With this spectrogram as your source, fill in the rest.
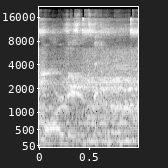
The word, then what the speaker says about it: Marduk: Dustin says Marduk. Yeah. And that's the proper way to say it, but I'm not going to say that. Yeah. I say Marduk.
